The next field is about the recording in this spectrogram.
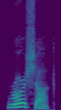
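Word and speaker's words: Rorschach: How do you say this word? pronunciation. Roarshock. Roar shark. Okay.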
